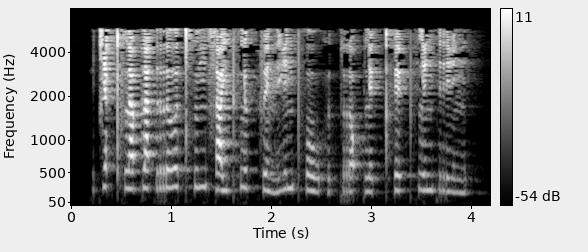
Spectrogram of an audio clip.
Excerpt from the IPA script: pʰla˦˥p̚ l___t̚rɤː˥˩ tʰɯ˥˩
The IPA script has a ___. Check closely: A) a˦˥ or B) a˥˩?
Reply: B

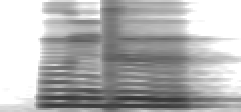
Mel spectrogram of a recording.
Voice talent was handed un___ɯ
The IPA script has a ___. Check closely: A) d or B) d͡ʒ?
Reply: A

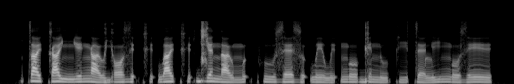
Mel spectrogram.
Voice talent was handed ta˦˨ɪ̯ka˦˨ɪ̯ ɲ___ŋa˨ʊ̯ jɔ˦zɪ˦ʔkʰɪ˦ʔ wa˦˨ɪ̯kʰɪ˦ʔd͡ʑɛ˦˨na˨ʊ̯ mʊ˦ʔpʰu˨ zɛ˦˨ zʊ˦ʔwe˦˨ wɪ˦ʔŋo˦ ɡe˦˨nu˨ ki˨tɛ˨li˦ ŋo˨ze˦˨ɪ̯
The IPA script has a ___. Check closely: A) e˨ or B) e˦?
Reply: B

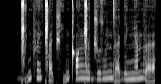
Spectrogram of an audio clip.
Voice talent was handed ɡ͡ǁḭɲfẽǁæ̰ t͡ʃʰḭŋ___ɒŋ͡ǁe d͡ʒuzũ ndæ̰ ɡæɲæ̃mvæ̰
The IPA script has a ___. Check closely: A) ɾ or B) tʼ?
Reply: B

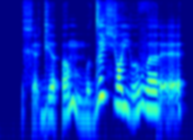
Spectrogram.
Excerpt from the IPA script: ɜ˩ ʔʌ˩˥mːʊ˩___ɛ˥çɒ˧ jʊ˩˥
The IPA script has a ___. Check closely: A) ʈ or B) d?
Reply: B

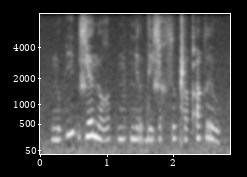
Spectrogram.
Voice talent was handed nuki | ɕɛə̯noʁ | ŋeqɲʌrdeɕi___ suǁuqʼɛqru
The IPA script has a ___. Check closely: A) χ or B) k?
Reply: A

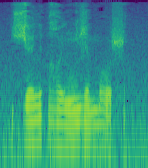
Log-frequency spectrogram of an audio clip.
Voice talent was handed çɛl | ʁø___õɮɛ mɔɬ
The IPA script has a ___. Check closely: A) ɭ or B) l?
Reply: B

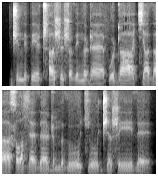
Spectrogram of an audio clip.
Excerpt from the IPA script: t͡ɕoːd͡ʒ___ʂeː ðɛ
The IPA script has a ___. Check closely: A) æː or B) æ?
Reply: B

